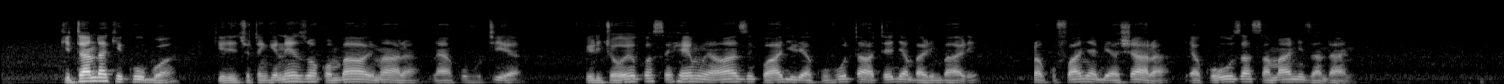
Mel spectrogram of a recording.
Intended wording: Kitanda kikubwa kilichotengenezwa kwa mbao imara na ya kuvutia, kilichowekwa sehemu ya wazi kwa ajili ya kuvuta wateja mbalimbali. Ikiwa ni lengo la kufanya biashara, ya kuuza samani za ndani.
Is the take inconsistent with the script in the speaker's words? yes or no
yes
